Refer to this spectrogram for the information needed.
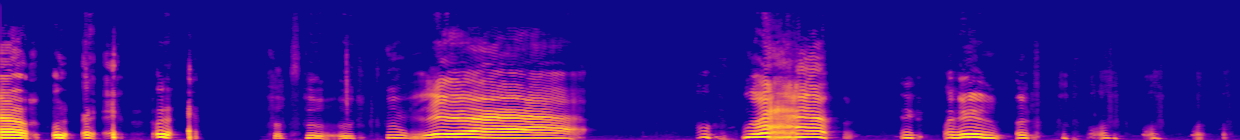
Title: Newborn Baby Crying Sound Effect Royalty Free SFX HQ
